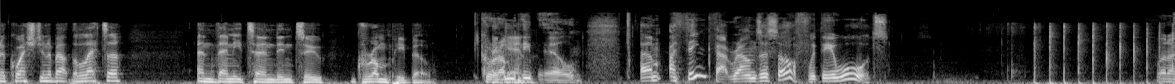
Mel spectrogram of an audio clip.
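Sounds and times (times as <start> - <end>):
speech: 0.0 - 1.4, 2.0 - 9.0, 11.6 - 11.7
light polite golf clap: 10.0 - 11.7.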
